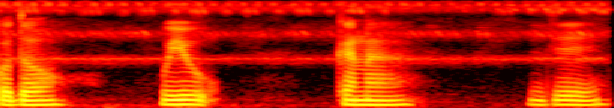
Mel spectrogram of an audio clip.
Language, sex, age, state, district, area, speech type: Santali, male, 18-30, West Bengal, Bankura, rural, spontaneous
